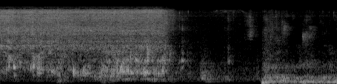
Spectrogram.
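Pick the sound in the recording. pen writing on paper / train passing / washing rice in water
washing rice in water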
